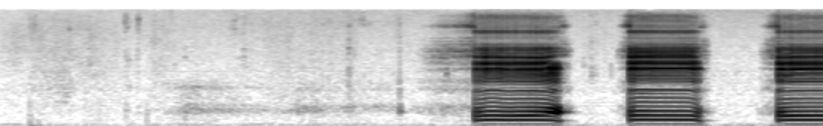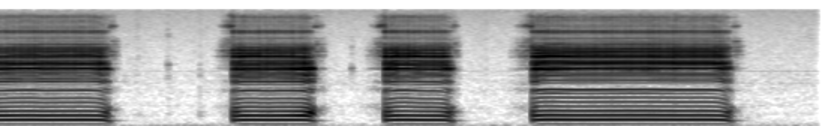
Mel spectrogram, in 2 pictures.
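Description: Whistle-type artificial larynx sounding through a vocal-tract model with a flexible tongue, its tongue pushed against the palate to shape the vowel /i/ ("ee"). Six vowel sounds on one unchanging pitch, some short and some longer, with gaps between them.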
